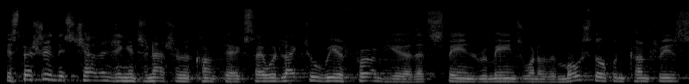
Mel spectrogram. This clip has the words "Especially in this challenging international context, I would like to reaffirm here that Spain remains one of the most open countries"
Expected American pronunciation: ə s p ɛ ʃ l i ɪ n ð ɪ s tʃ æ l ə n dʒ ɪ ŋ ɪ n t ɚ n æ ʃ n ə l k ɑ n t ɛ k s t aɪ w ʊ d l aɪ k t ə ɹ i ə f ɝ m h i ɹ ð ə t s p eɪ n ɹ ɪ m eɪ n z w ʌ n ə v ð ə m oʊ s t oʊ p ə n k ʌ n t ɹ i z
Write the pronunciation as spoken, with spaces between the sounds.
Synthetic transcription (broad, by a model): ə s p ɛ ʃ l i ɪ n ð ɪ s tʃ æ l ə n dʒ ɪ ŋ ɪ n t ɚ n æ ʃ n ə l k ɑ n t ɛ k s t aɪ w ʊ d l aɪ k t ə ɹ i ə f ɝ m h i ɹ ð ə t s p eɪ n ɹ ɪ m eɪ n z w ʌ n ə v ð ə m oʊ s t oʊ p ə n k ʌ n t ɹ i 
